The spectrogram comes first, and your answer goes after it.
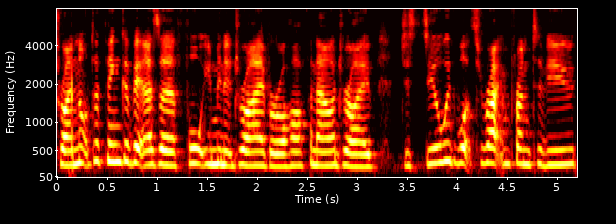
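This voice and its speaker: This woman's high voice stays monotone and flat. She talks fairly quickly with hardly any pauses. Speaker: driving instructor. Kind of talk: live stream Q&A. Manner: fast.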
